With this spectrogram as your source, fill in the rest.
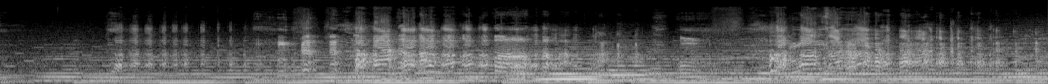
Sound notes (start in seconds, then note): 0.1 sinister music playing; 1.0 both laughing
